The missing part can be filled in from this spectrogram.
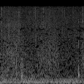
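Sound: audience applause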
